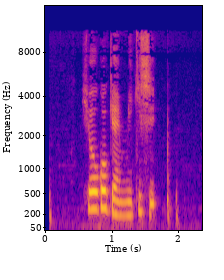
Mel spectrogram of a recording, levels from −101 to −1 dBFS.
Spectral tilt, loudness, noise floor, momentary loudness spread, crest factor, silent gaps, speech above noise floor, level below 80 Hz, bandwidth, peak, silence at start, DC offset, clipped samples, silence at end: -4 dB/octave; -20 LUFS; -49 dBFS; 20 LU; 18 dB; none; 30 dB; -58 dBFS; 11.5 kHz; -2 dBFS; 0.6 s; under 0.1%; under 0.1%; 0.7 s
